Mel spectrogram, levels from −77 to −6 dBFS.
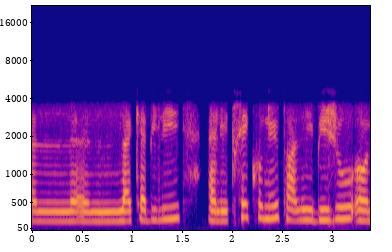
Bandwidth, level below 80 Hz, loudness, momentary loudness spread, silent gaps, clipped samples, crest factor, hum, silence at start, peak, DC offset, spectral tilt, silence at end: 4.9 kHz; -70 dBFS; -25 LUFS; 4 LU; none; under 0.1%; 16 dB; none; 0 s; -8 dBFS; under 0.1%; -8.5 dB/octave; 0 s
